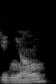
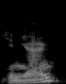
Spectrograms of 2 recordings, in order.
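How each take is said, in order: First: The second word sounds like 'yong'. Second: The second word sounds like 'yang'. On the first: The speaker calls it right. "Yang is pronounced Yong" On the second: The speaker calls it wrong. "not yin yang"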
